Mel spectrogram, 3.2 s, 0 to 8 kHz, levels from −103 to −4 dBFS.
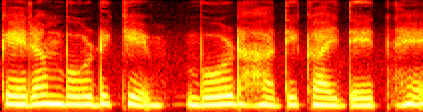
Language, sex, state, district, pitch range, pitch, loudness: Chhattisgarhi, female, Chhattisgarh, Jashpur, 195-220 Hz, 210 Hz, -14 LUFS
